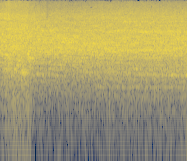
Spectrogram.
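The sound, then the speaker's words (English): A loud, steady hiss of a very heavy gas being inhaled, bright and airy with no pauses, a bit fuller in the first half second and then holding evenly to the end, with no voices. “So I'm going to take some of it and inhale it, okay? Once I inhale it, this is a very heavy gas.”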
